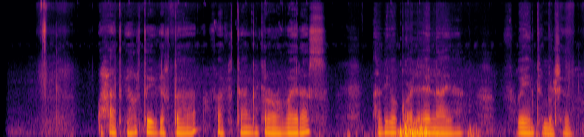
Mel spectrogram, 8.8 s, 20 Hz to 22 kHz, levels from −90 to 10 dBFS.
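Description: A speech recording that, from 4.71 s, just after "faafitaanka coronavirus", to the end, carries a gritty, inharmonic fizz from crude rate conversion. Samples were likely repeated rather than filtered, which fits a 44.1 kHz to 48 kHz step, leaving error about 35 dB down. Unlike codec swirl, it tracks loud, bright syllables.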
